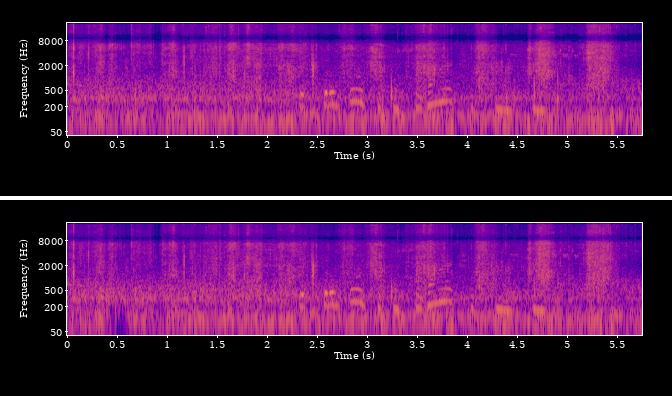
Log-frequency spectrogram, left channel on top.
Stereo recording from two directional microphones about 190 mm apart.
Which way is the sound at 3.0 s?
35° left (ahead or behind).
